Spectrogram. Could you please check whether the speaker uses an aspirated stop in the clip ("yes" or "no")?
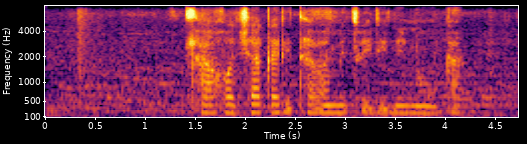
yes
